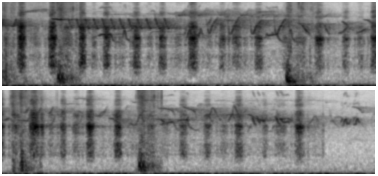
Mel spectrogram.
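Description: Cartoon garden ambience of birds chirping, with a string of short yips from a cartoon puppy about once a second.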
